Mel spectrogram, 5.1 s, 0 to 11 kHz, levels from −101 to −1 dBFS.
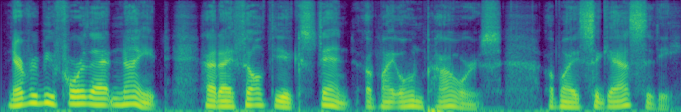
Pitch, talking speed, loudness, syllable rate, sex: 120 Hz, 175 wpm, -18 LUFS, 5.4 syllables/s, male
